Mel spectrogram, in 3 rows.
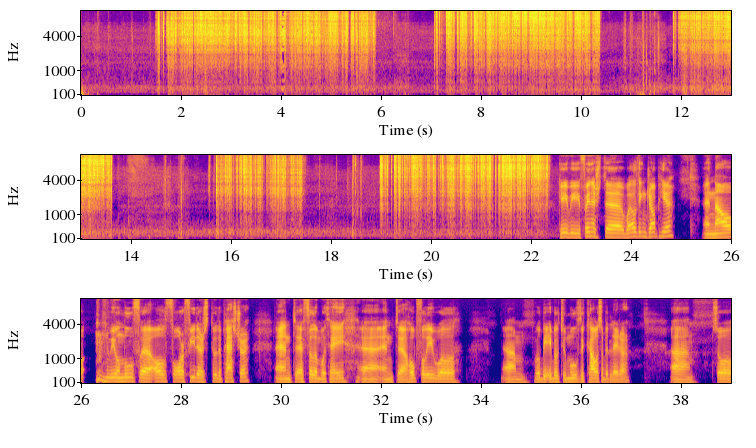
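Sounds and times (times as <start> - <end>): arc welder crackling: 1.4 - 22.5.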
